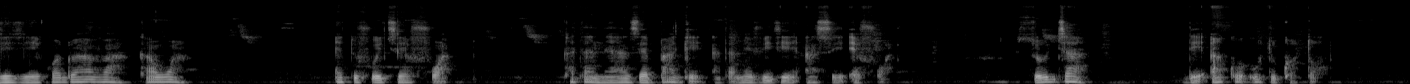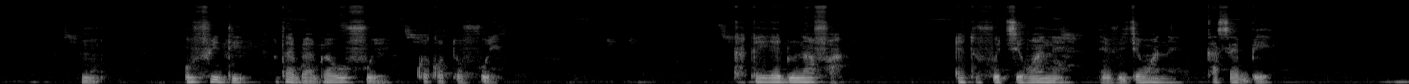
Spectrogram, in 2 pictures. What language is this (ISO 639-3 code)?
kpo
